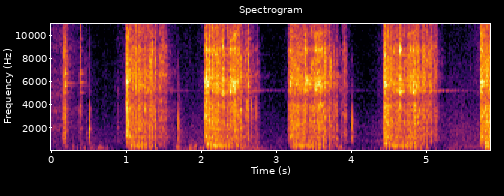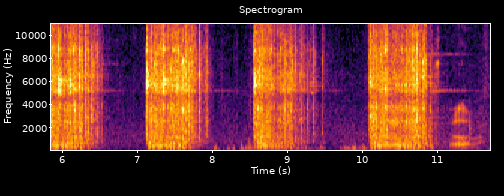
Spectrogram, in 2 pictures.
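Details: Old Remington Mighty Mite Deluxe MMD3 two-stroke chainsaw, year unknown, long stored in a shed, primed with choke open; it catches and revs in repeated bursts about every second and a half, then keeps running: a normal start.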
